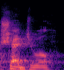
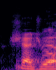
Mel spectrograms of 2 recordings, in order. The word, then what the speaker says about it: schedule: got for today or schedule schedle a lot of debate about how to pronounce it both are right guys but you can see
